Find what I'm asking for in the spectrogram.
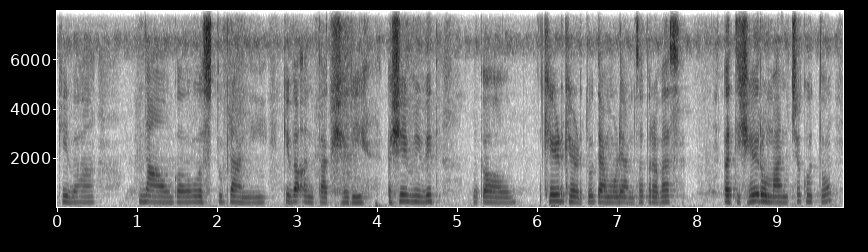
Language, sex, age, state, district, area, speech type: Marathi, female, 18-30, Maharashtra, Wardha, rural, spontaneous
